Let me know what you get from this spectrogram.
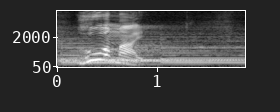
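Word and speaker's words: ῥύομαι: O termo tirou, a palavra usada que Paulo usa ali para escrever essa carta, é o ruomai, é uma palavra grega que se pronuncia ruomai.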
